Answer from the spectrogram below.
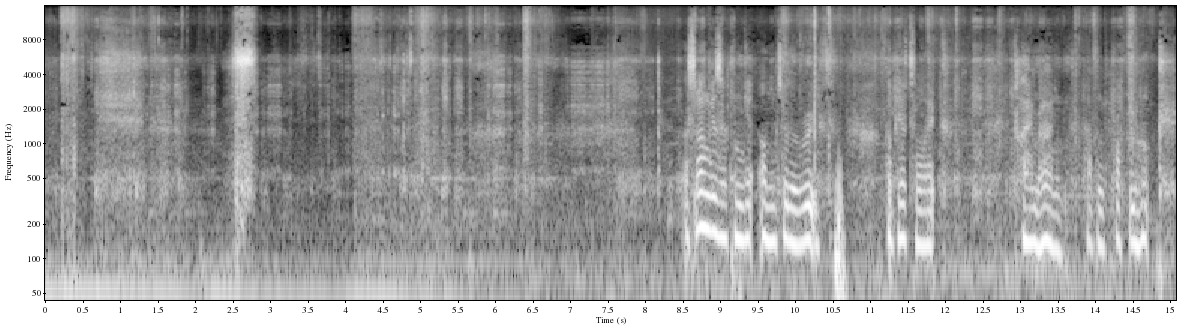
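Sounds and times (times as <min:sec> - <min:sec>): footsteps on dry leaves: 0:00.0 - 0:15.0.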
